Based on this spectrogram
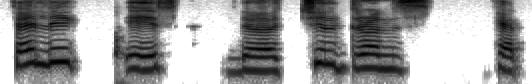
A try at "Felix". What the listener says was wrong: Ada pakai X ya. X. Jadi bacanya itu ada X nih di belakang.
